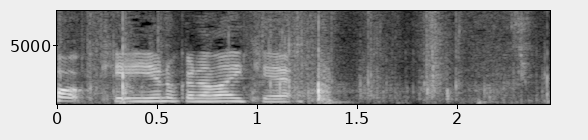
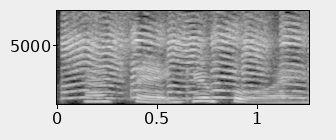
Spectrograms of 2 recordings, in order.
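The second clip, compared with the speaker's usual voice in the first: high dog praise; 14 semitones higher than usual. Real, not acted. Praising the husky for gentle play, high and laughing. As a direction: praise him like a puppy.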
